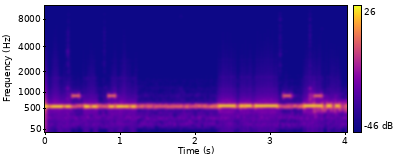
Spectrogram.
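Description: Morse code (CW) from a weak summits-on-the-air station, received on a Yaesu FTdx5000MP: a steady mid-pitched tone keyed in dots and dashes, pulled up out of the noise by the receiver's filtering. Four short, higher beeps from the radio's front-panel buttons are mixed in, two near the start and two near the end.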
